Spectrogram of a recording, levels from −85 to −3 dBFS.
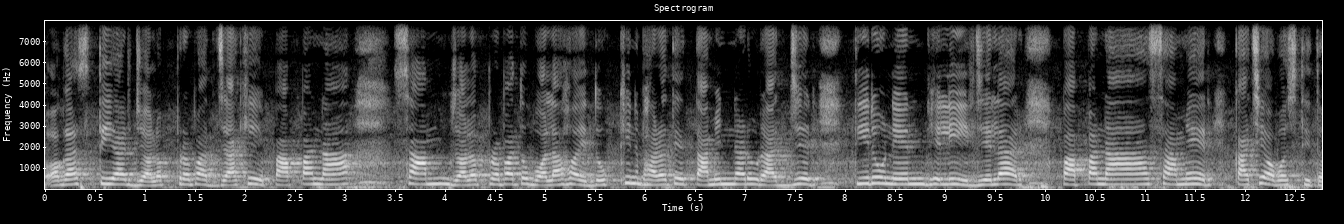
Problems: constant background noise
